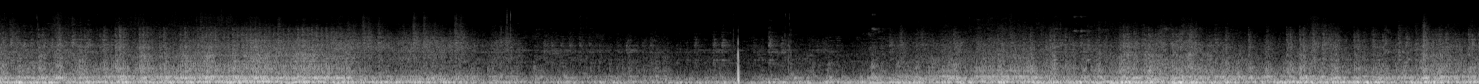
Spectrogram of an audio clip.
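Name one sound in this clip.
A bus engine hums and rumbles steadily from inside while driving.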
